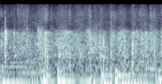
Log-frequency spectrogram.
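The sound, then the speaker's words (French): Short burst of audience applause at a live talk show with a studio crowd, thick and steady clapping at a constant, fairly loud level for about two seconds. “On peut l'applaudir.”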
